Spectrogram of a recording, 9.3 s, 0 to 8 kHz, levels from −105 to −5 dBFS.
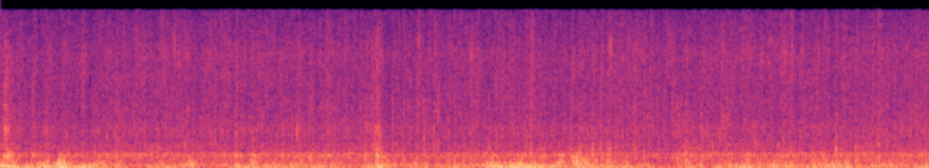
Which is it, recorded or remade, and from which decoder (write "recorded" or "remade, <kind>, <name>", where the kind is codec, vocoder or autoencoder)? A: recorded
